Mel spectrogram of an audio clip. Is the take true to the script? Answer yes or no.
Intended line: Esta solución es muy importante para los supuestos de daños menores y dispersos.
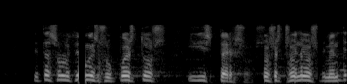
no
